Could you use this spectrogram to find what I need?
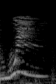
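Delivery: small, high, soft mock squeal; tiny playful squeal of someone flying; imitated "whee". Commentator mimics Booker in flight, soft high mock whee. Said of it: "He's like".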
